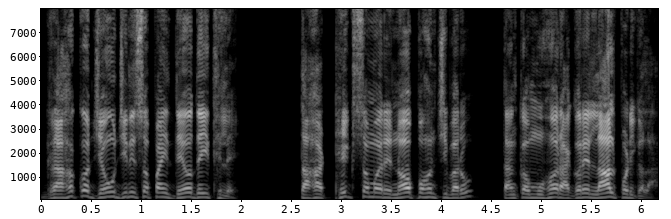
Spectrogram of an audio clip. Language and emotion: Odia, angry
